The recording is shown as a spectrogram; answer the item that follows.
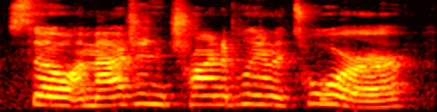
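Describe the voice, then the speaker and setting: A woman's voice: high voice, moderate pace, bright, forceful tone, poor audio. A middle-aged woman chatting casually to viewers as host of a reaction video.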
